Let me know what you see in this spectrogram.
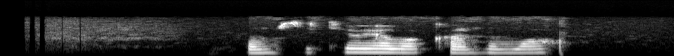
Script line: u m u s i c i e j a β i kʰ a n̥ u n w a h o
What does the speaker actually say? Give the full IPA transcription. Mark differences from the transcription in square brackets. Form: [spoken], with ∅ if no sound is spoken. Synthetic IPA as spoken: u m u s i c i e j a β [a] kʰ a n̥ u [m] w a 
